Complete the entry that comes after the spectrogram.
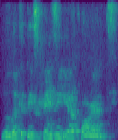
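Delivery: ordinary delivery, nothing marked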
